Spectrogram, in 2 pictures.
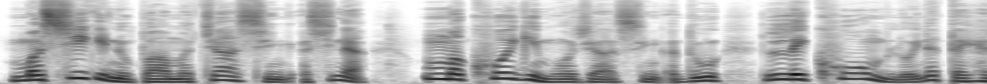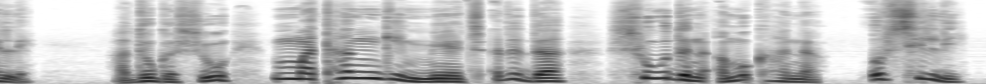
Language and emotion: Manipuri, disgusted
